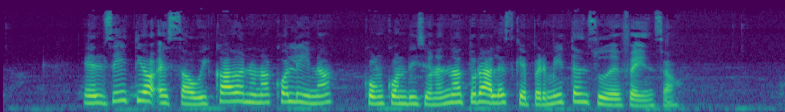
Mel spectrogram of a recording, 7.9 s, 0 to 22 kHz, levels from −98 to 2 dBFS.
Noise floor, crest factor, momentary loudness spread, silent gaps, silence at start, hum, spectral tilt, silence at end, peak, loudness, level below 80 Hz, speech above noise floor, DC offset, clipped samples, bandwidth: -60 dBFS; 18 dB; 11 LU; none; 0.85 s; none; -6 dB/octave; 1.1 s; -2 dBFS; -19 LUFS; -60 dBFS; 41 dB; under 0.1%; under 0.1%; 15 kHz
